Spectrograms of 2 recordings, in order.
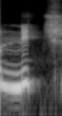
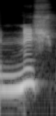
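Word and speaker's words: niche: फिर यह देखें इसको निच नहीं बोलते। निश बोलते हैं। निश निश निच नहीं निश यानी खास जगह या कोई विशेष क्षेत्र रहता है।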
